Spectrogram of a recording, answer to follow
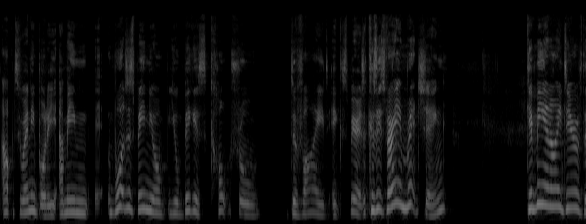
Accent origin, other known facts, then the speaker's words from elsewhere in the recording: England, United Kingdom; now in Malta; I, as an English person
